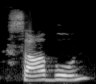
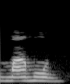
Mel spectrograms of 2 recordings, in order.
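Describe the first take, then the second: First: It starts with a non-nasal s sound. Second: It starts with a nasal m sound.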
